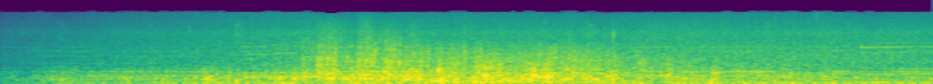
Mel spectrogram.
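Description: Thunderstorm: steady rain with a long roll of thunder that swells in from quiet, is loudest about three to four seconds in, then settles back into the rain.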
